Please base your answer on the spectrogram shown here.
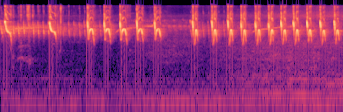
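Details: Bar-winged prinia singing to provoke others opens with a thin, drawn-out high whistle. Short series of sharp, ringing chirps follow, then after a gap a steady fast run of crisp notes.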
